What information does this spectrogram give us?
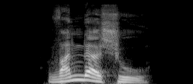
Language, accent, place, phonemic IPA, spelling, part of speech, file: German, Germany, Berlin, /ˈvandɐˌʃuː/, Wanderschuh, noun, De-Wanderschuh.ogg
- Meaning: hiking shoe, backpacking boot, hiking boot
